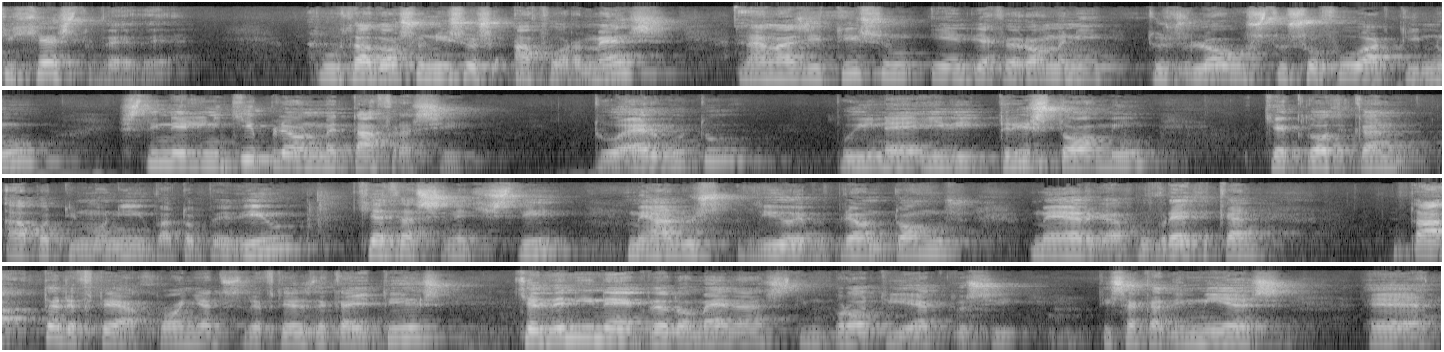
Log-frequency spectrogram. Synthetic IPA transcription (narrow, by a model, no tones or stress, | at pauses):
t̪içe̞st̪uve̞ve̞ɐ | puθɐðo̞suniso̞sɐfo̞ɾme̞s | nɐːnɐzit̪isunie̞nðiɐfe̞ɾo̞me̞nit̪uzlo̞ɣust̪uso̞fuɐɾt̪inust̪ine̞liniciple̞o̞nme̞t̪ɐfɾɐsi | t̪ue̞ɾɣut̪u | puine̞iðit̪ɾist̪o̞mi | ceːkðo̞θikɐnɐpo̞t̪inmo̞nivɐt̪o̞pe̞ðiuce̞θɐsine̞çi̥st̪ime̞ɐluzðio̞e̞piple̞o̞nt̪o̞muzmeeɾɣɐpuvɾe̞θikɐn | t̪ɐt̪e̞le̞ft̪e̞ɐxɾo̞ɲɐt̪ist̪ele̞ft̪e̞ːzðe̞kɐet̪ie̞sce̞ðe̞nine̞ːkðe̞ðo̞me̞nɐst̪imbɾo̞t̪iekðo̞sit̪isɐkɐðimiɐs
